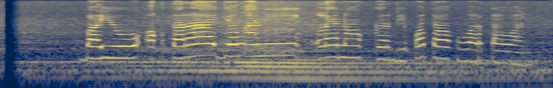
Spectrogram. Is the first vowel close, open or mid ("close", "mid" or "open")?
open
